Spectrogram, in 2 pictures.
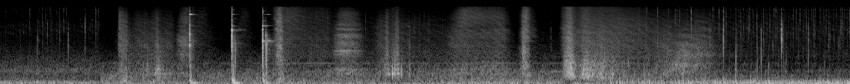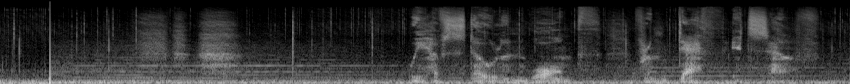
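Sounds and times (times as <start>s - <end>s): low steady rumble: 7.2s - 17.0s.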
